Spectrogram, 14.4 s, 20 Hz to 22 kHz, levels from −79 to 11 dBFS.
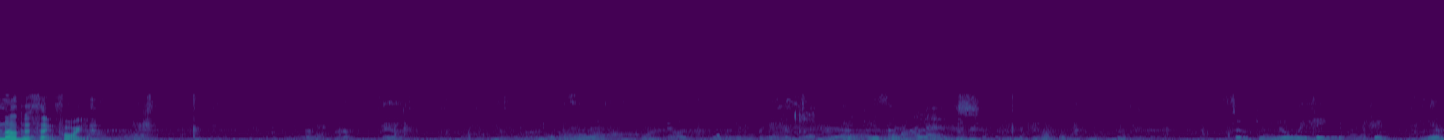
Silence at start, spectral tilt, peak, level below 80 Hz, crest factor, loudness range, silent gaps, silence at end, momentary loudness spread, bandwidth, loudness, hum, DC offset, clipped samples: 0 s; -6 dB/octave; -22 dBFS; -78 dBFS; 28 dB; 9 LU; none; 0 s; 17 LU; 7.6 kHz; -52 LUFS; none; under 0.1%; under 0.1%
